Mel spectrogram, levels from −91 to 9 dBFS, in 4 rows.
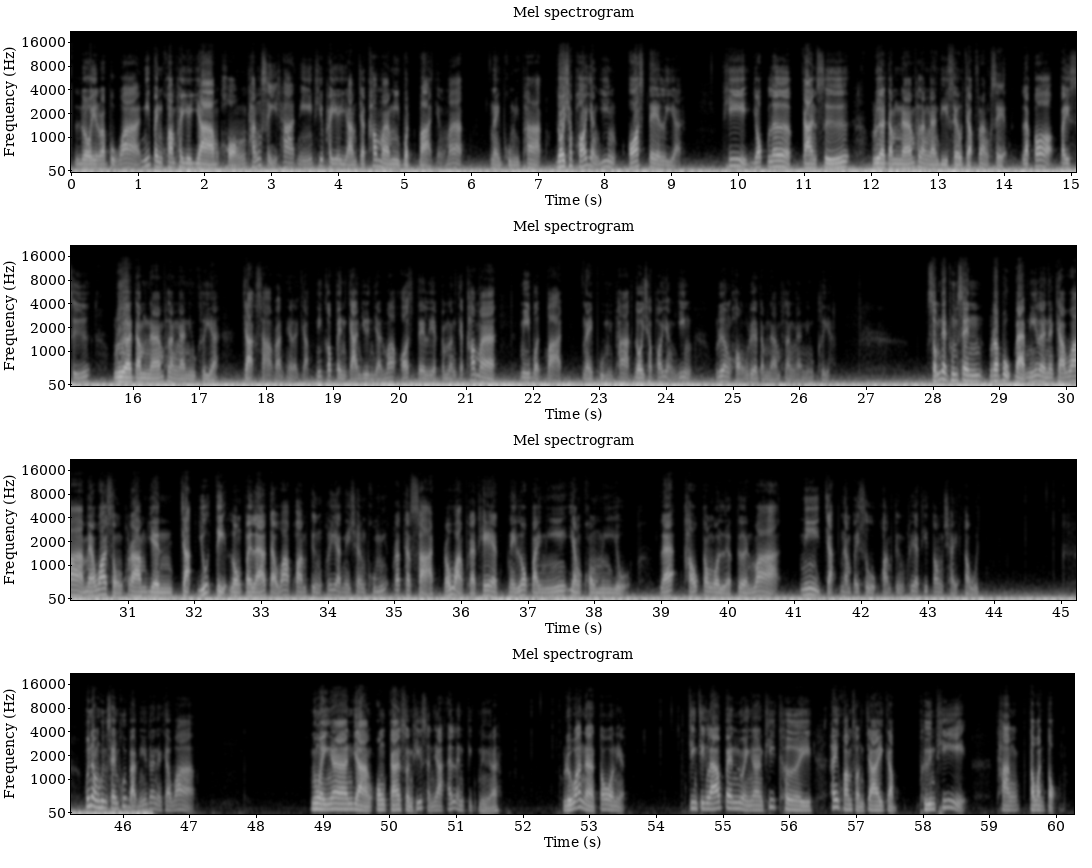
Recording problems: low rumble; faint; until 46 s; 20 dB below the speech

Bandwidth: 15.5 kHz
